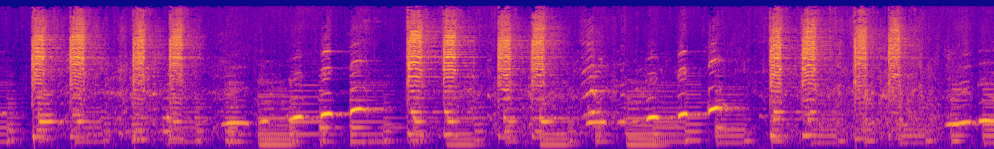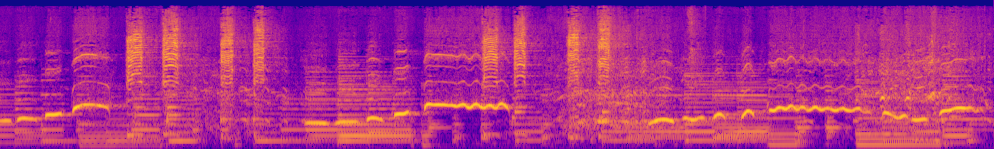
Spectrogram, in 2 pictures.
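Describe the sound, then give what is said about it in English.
A buzzy kazoo played by Jeremy Hardy and a sliding swanee whistle played by Tim Brooke-Taylor perform The Blue Danube waltz together, the whistle swooping up between notes over a steady oom-pah rhythm, fairly loud. “So, Tim and Jeremy, you can start, and I'd like you to provide us with a rendition of The Blue Danube to feature Jeremy Hardy on the kazoo and Tim Brooke Taylor on the Swanee whistle.”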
